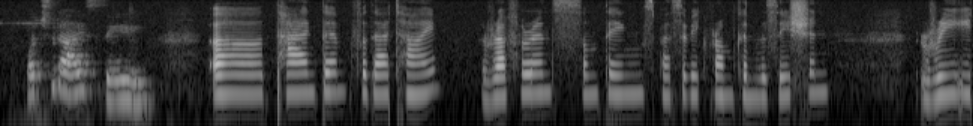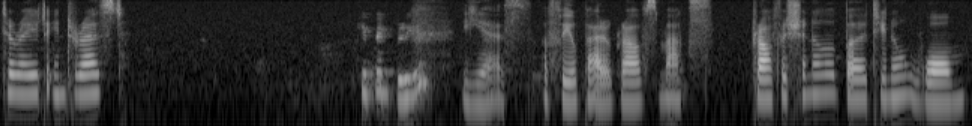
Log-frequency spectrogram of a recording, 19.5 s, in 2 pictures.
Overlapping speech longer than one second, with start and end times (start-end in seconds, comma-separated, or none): none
